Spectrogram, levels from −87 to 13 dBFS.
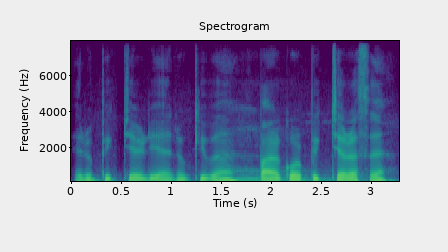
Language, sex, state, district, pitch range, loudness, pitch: Assamese, male, Assam, Kamrup Metropolitan, 105-120 Hz, -19 LUFS, 110 Hz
